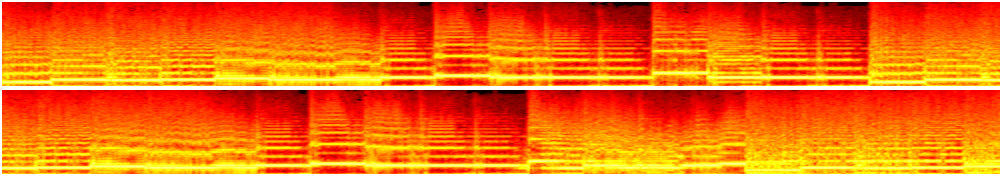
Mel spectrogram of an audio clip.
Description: plants vs zombies theme bass boosted

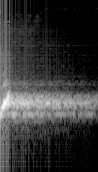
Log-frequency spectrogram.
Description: water drop plop; metal gear alert

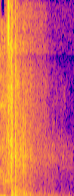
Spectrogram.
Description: paintball gun

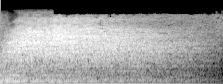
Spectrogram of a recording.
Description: gong sound

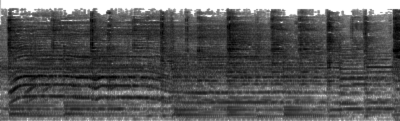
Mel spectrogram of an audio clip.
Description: aah aah aah

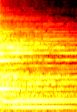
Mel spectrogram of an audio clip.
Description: bell; minecraft

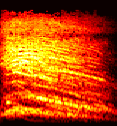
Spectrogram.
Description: ewww crowd effect

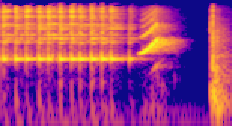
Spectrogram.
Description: cowbell shakes short zip up and thump

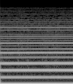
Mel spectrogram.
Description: wii error

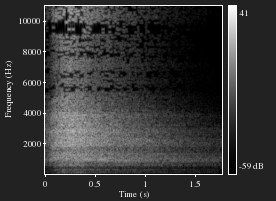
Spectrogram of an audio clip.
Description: ghost attack; phasmophobia

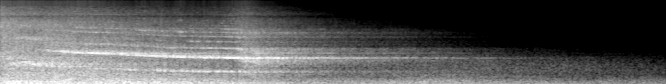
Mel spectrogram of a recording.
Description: sudden loud horror scream

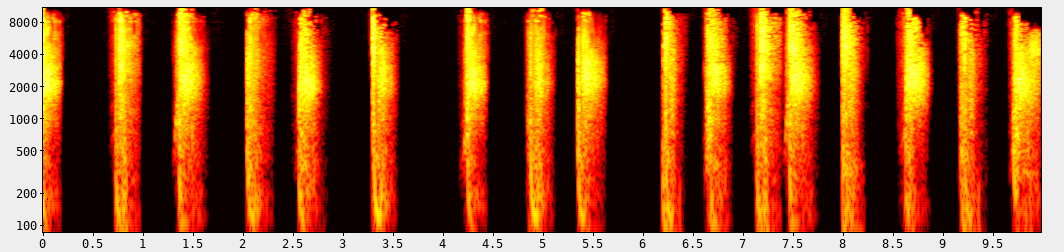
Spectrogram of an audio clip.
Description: multiple punches owch

